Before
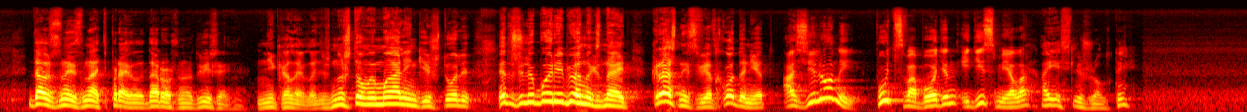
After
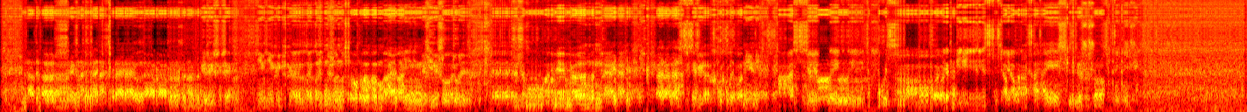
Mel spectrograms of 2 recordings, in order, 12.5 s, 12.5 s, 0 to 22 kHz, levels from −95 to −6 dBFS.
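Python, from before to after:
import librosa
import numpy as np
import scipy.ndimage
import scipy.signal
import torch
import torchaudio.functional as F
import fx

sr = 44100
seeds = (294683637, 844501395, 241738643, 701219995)

p1 = fx.env_lowpass_down(x, sr, base_hz=2900.0, full_db=-20.0)
p2 = scipy.signal.sosfilt(scipy.signal.butter(2, 810.0, 'highpass', fs=sr, output='sos'), p1)
p3 = fx.high_shelf(p2, sr, hz=2200.0, db=6.5)
p4 = fx.level_steps(p3, sr, step_db=16)
p5 = fx.auto_swell(p4, sr, attack_ms=166.0)
p6 = fx.whisperise(p5, sr, seeds[0])
p7 = fx.granulator(p6, sr, seeds[1], grain_ms=100.0, per_s=20.0, spray_ms=100.0, spread_st=0)
p8 = p7 + fx.echo_wet_highpass(p7, sr, ms=417, feedback_pct=55, hz=5200.0, wet_db=-14.0, dry=0)
p9 = (np.kron(p8[::3], np.eye(3)[0]) * 3)[:len(p8)]
p10 = fx.env_flatten(p9, sr, amount_pct=70)
y = p10 * librosa.db_to_amplitude(7.0)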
